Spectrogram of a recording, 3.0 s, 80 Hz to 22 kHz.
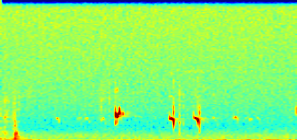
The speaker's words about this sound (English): More wild birds, more type 2s around.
